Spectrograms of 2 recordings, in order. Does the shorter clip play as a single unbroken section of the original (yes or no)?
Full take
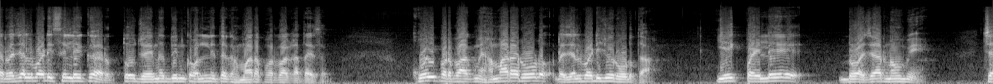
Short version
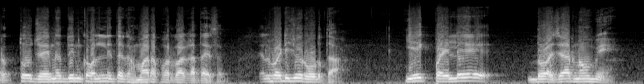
no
